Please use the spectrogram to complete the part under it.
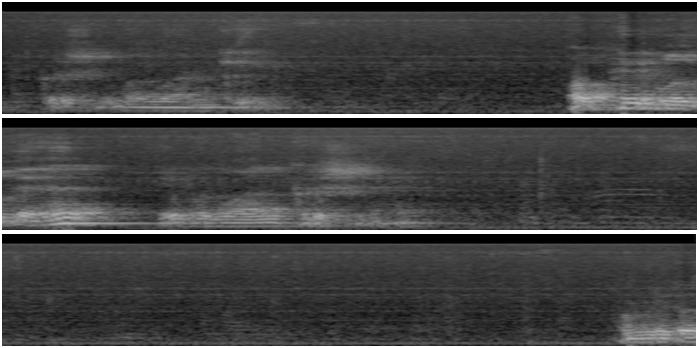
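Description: A man speaks calmly into a microphone, heard through a loudspeaker with pauses.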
